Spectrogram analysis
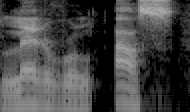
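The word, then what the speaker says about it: Lateralus: Did you know if you take the album lateralis which is supposed to be pronounced lateral us and you reorder it using the Fibonacci sequence you'll get the actual album.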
